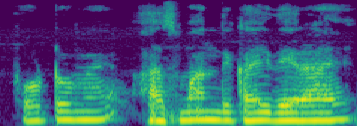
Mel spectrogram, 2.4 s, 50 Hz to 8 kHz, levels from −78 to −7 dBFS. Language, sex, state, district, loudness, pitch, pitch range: Hindi, male, Chhattisgarh, Bilaspur, -15 LUFS, 140 Hz, 140-150 Hz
